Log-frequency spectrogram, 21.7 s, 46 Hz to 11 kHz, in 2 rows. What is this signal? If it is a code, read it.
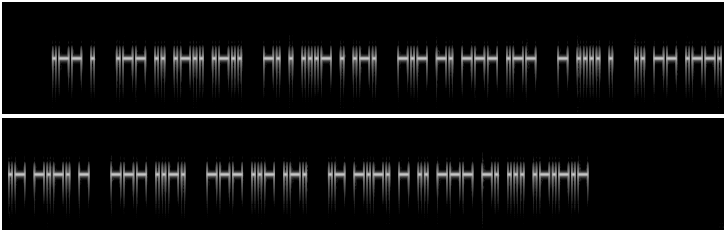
Morse code, heard as a keyed tone, about 25 wpm, 700 Hz. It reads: WE WILL NEVER KNOW THE IMPACT OF OUR ACTIONS.
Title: Sentences from Top 1000 Words - Review Part 6 - 25wpm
